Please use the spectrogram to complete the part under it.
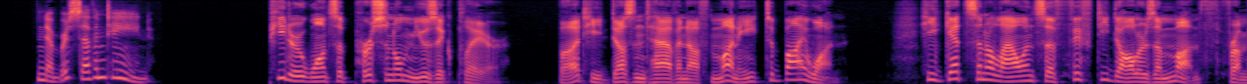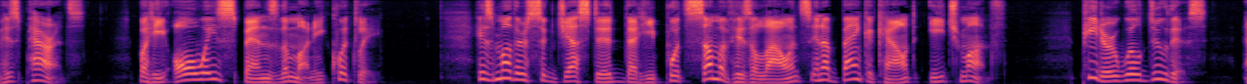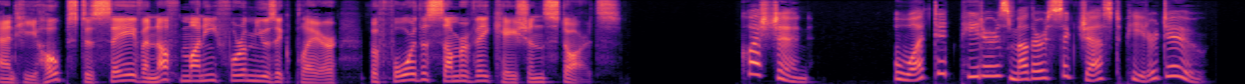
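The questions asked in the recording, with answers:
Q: What did Peter's mother suggest Peter do?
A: Put some of his allowance in a bank account each month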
